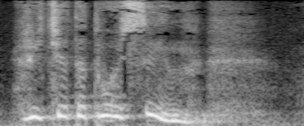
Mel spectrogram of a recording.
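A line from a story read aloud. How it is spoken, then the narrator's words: Trembling exclamation. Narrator (Russian): воскликнула дрожащим голосом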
